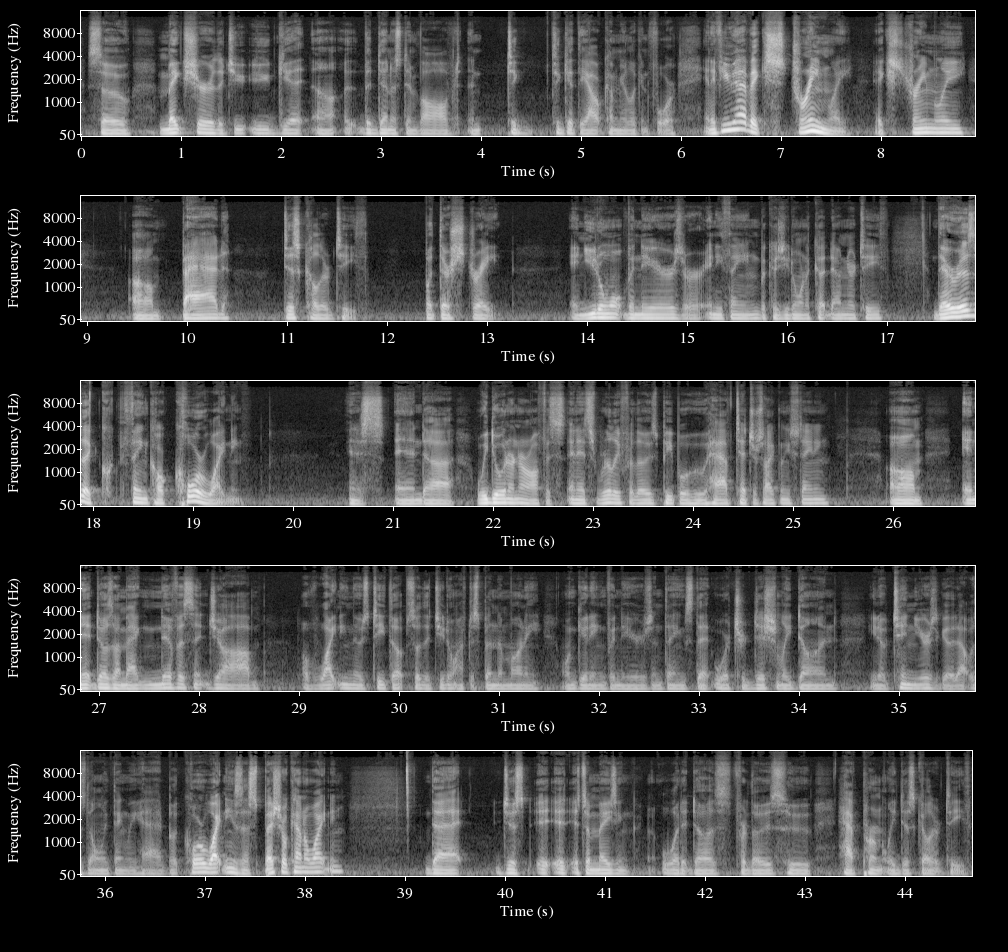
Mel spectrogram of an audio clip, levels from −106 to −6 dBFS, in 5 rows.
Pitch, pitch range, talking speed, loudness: 95 Hz, 90-105 Hz, 195 wpm, -25 LUFS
